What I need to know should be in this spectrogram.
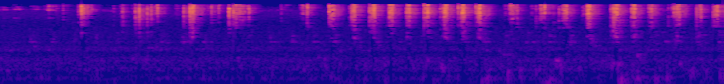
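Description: A small metal blade scrapes quickly against a metal part in short rapid strokes.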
